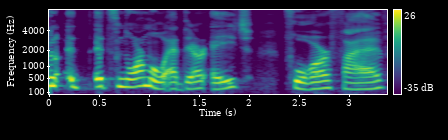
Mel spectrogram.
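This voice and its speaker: In a Chinese accent, a woman talks at a medium pitch with vocal fry and ordinary pitch variation. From China. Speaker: board member, diversity educator. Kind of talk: meeting discussion. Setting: library board meeting. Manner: halting.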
